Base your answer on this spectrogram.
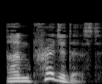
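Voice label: "unprejudiced", British English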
